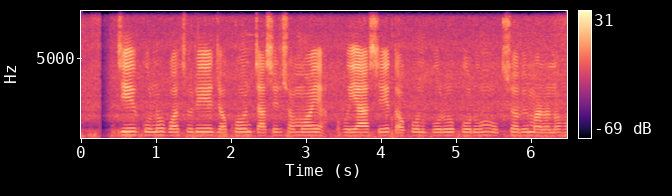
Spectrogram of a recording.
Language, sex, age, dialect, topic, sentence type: Bengali, female, 31-35, Northern/Varendri, agriculture, statement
